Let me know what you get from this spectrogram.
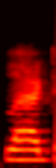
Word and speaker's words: Blag: met Blog, but did I say his name right? – Blog, you know. – Blag Dahlia.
